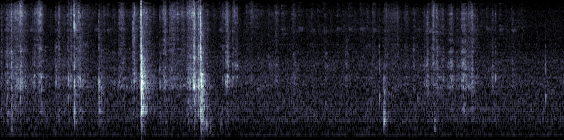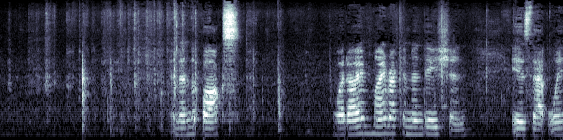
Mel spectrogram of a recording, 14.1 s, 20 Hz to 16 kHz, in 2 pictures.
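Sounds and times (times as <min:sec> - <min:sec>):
paper rustling: 0:00.0 - 0:03.8, 0:04.6 - 0:06.3, 0:07.1 - 0:10.5.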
